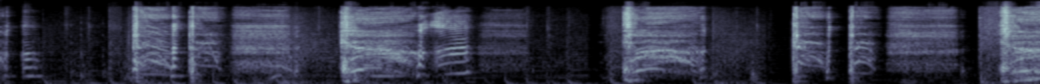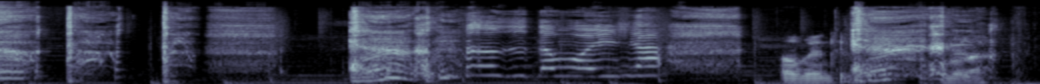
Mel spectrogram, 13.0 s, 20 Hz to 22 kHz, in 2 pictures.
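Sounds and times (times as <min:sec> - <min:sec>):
girl coughing: 0:00.8 - 0:01.4, 0:02.1 - 0:03.0, 0:03.9 - 0:04.4, 0:05.0 - 0:05.5, 0:06.2 - 0:07.8, 0:08.7 - 0:09.6, 0:11.8 - 0:12.7.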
